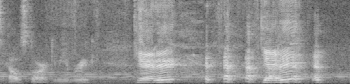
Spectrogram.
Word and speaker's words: Helstar: the L is silent. It's HELSTAR. Oh, is that what it is? No, it's HELSTAR.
